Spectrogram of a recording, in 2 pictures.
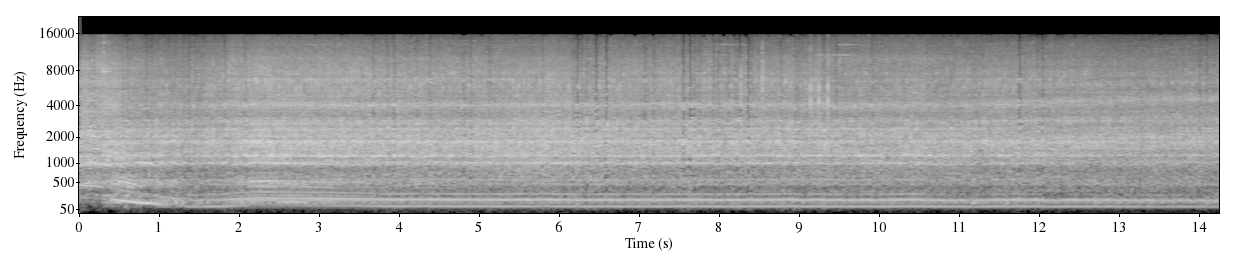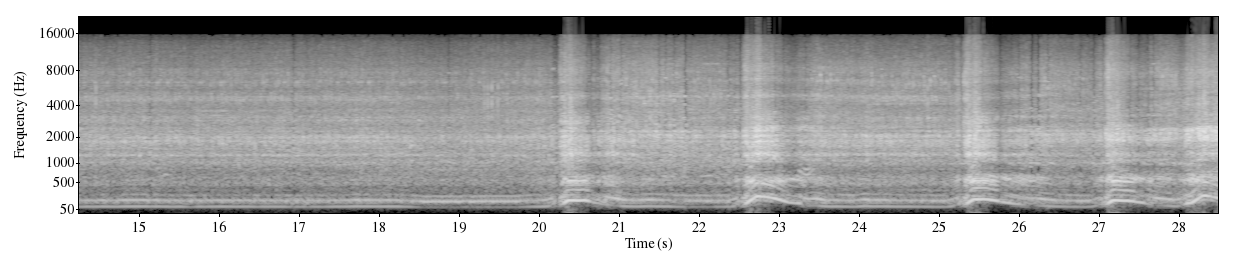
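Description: Lamborghini Aventador SV's V12 running at a high idle that drops and settles in the first couple of seconds, then idles steadily. From about two-thirds of the way in it is given five short throttle blips, a couple of seconds apart, as the car moves off.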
